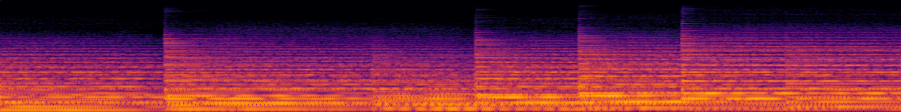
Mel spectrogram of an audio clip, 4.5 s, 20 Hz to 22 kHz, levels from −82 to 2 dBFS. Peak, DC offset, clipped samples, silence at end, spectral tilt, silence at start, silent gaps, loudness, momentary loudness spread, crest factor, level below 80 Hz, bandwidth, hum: -2 dBFS; under 0.1%; under 0.1%; 0 s; -6 dB/octave; 0 s; none; -17 LUFS; 6 LU; 16 dB; -34 dBFS; 13 kHz; none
